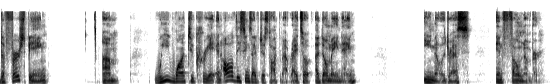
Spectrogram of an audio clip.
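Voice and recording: A man speaks at a fairly low pitch, his dark, mellow tone carrying a slightly husky edge, with long pauses that come often.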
